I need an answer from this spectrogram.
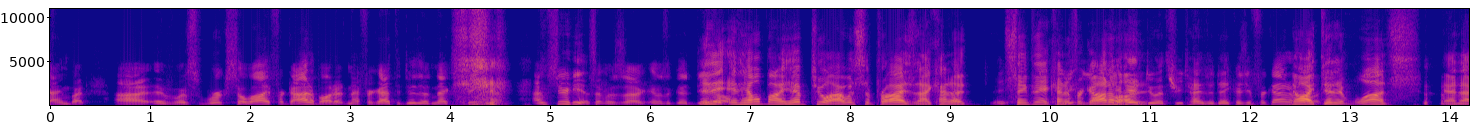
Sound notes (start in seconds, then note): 4.0 laughs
